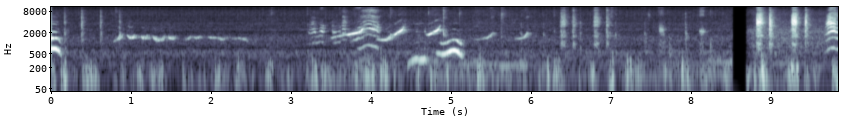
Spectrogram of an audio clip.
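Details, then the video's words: Green talking parrot giving clear whistled tones, then a run of rising and falling looping notes and squawky syllables, with a short silent break near the end and steady knocking and clatter in the background. "#talking parrot"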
